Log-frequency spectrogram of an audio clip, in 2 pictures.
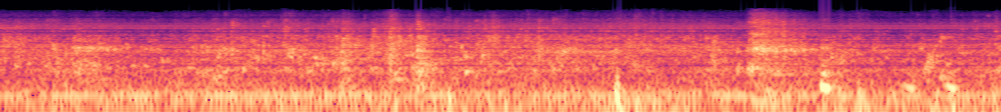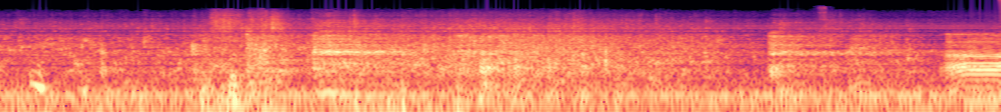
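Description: Gentle sea water lapping and washing on a pebble shore, over a steady low hum, with a few light clicks and a brief swell of louder noise about six seconds in.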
